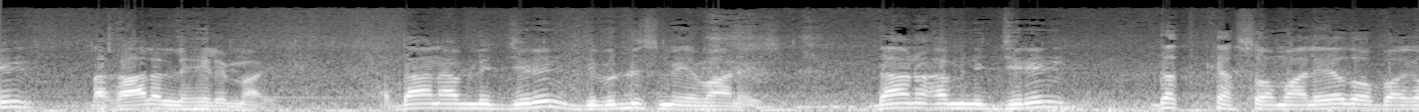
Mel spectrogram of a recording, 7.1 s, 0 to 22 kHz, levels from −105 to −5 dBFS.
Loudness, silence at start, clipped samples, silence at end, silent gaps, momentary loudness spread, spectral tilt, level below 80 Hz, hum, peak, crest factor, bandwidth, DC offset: -11 LUFS; 0 s; 0.2%; 0 s; none; 11 LU; -8.5 dB/octave; -24 dBFS; none; 0 dBFS; 10 dB; 12 kHz; under 0.1%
